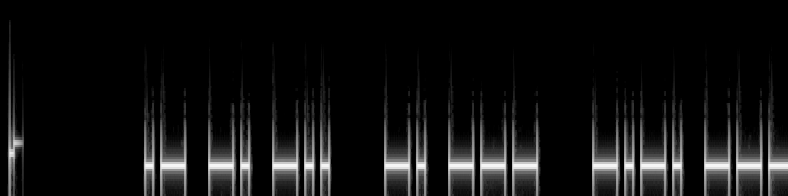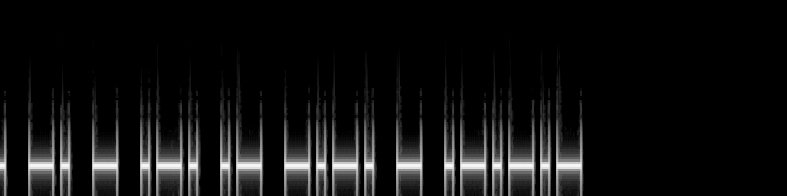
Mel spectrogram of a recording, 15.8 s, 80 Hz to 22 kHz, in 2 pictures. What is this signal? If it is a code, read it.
Morse code, heard as a keyed tone, about 15 wpm, 700 Hz. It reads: AND NO CONTRACT.
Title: Sentences from Top 1400 Words 15wpm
